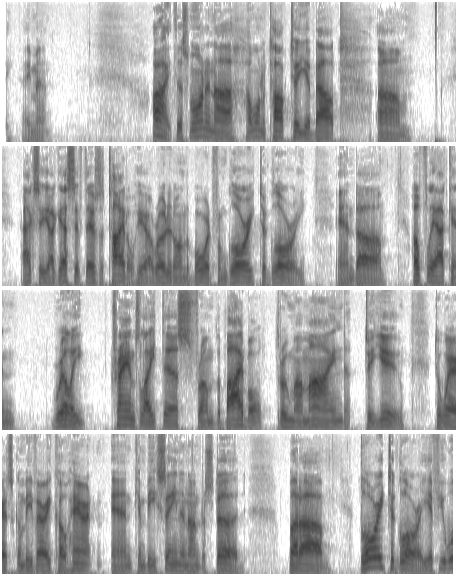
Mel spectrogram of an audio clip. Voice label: Preaching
